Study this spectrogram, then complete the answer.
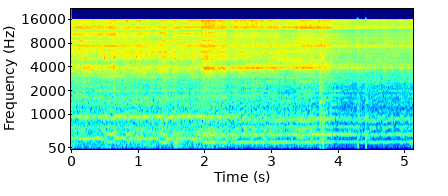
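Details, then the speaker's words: Contact-breaker (platina) fish shocker with 1 kg spool, 200–500 W, on 24 V, tension raised by turning right: a high, even buzz holds a steady pitch with no dropout; stable contact vibration. "Getaran platina stabil, ini udah mulai kencang nih."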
